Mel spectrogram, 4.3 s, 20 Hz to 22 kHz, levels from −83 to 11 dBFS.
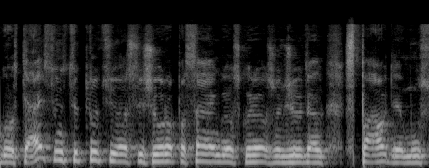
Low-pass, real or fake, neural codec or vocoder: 14.4 kHz; fake; vocoder, 44.1 kHz, 128 mel bands every 512 samples, BigVGAN v2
